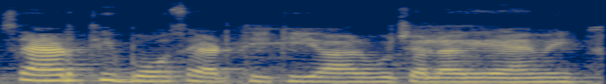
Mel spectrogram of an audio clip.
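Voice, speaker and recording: A woman's voice: mid-range voice, fairly even intonation, fairly quick. A young woman from Himachal Pradesh telling a story to her vlog viewers in a rambling, chatty way, full of restarts. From Himachal Pradesh, India. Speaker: vlogger. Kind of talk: casual storytelling to camera.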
